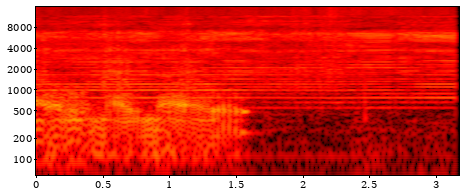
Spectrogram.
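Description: An electric razor buzzes in loud pulsing bursts for about a second and a half while shaving, then cuts off, leaving quiet room tone.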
